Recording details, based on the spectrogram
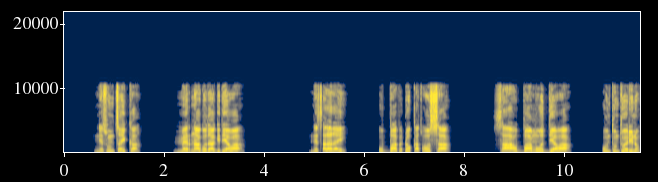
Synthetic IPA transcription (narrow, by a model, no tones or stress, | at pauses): nɛsʊnt͡sːɐjkːɐ | mɛɾnaːɡɔd̪aːɡɪd̪ɪjawaː | nɛt͡sʼɐlɐdɐj | ʊbːaːpːɛɗɔkʼːɐt͡sʼo̞ːsːaː | saːʊbːaːmo̞ːd̪ːɪjawaː | ʊnt̪ːʊnt̪ːʊɛɾɪnɔ̰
